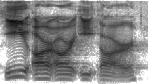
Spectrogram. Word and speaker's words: errer: So it seems that me thinking that the French error meant error in English was an error in itself, because E-R-R-E-R pronounced Errer.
